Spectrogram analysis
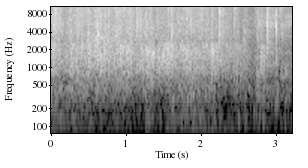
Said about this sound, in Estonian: Või võib küll plaksutada.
